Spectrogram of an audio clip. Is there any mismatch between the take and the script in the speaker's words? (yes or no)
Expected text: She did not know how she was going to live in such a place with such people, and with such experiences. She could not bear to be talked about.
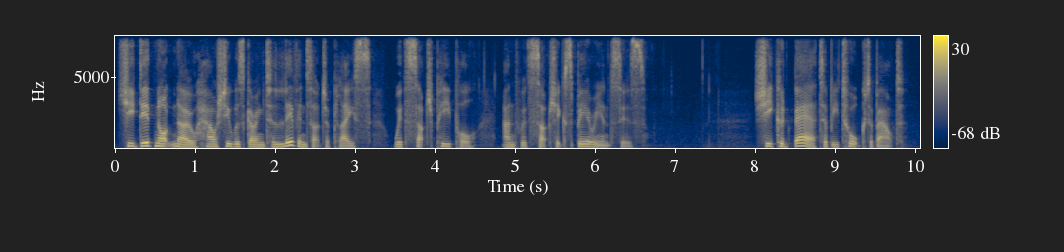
yes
